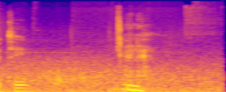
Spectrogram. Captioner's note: voiceover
